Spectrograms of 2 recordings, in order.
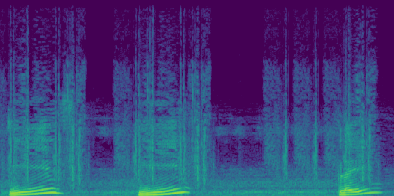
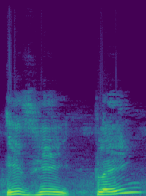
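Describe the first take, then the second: First: Each word set apart by long pauses; Is, then he, then playing, each on its own. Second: The whole question drawn out very slowly; slow dictation. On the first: Teacher dictates the question one word at a time. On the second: Teacher reads the English question very slowly to the class. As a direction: say it slowly in one breath. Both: Shown as a demonstration. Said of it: "teacher dictating English translation".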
